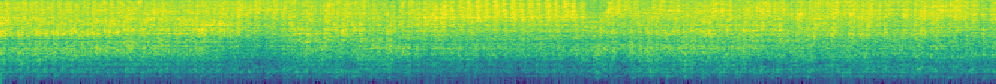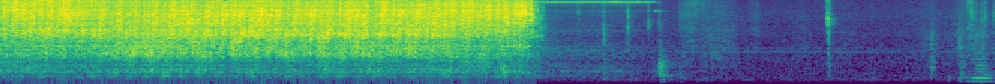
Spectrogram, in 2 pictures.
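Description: Sandpaper is pressed against a very wet poplar fruit bowl spinning on a woodturning lathe, a loud, steady broadband whir and rasp for about thirteen seconds that cuts off abruptly, leaving faint clicks and handling noise.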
